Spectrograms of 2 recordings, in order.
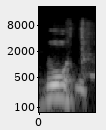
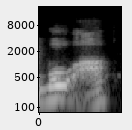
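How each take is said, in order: First: It is said in an American accent. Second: It is said in a London accent. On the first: "We don't say water" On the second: "I'm from London, ... We say water"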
